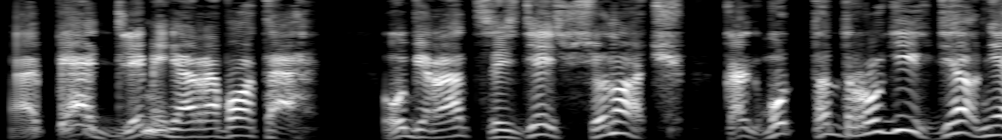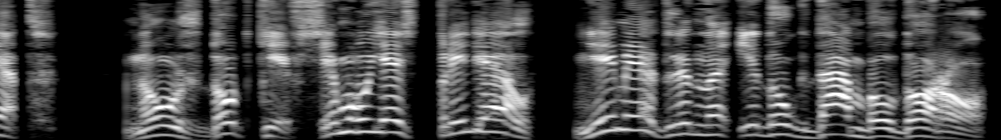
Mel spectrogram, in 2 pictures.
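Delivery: high, strained caretaker's tirade; outraged grumbler working up to a yell; raging. A narrator's reading. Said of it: "Филч продолжал бушевать".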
